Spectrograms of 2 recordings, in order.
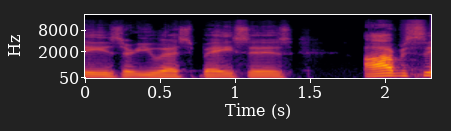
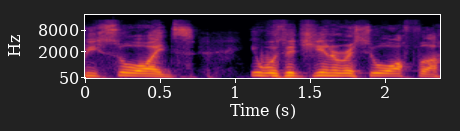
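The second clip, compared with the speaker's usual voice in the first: put-on New York accent, pitched up; 5 semitones higher than usual. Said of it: "the New York accent I did".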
